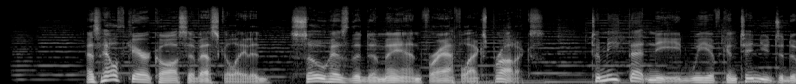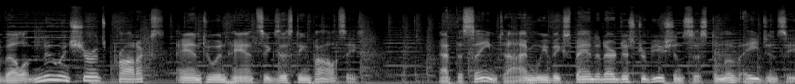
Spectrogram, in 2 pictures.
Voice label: Narration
